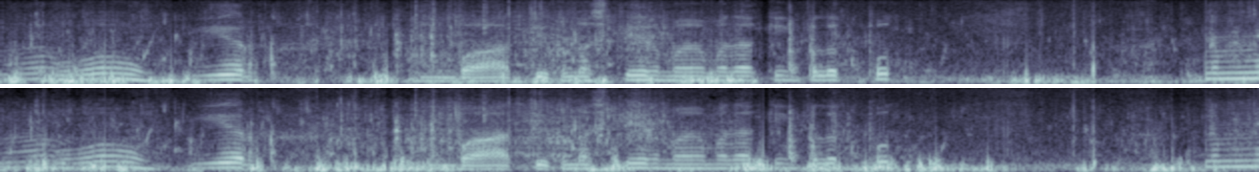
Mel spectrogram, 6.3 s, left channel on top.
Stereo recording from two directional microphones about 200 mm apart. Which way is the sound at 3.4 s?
15° left (ahead or behind).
